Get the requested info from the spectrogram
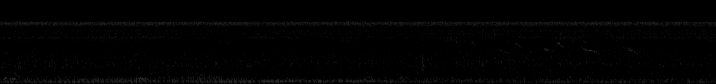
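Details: A summer cicada chorus drones on as a constant, sizzling high buzz. Toward the end, several short, faint downward-sliding bird chirps sound behind it.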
